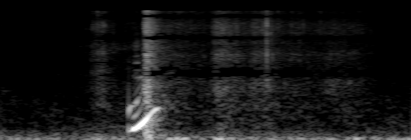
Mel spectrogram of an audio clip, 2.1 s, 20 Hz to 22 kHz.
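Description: Homemade egg-drop package of egg carton, sticks, tape and plastic landing on the ground after a 10-foot fall: one short, loud impact at about two-thirds of a second, with a brief rising squeak at the moment of landing.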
